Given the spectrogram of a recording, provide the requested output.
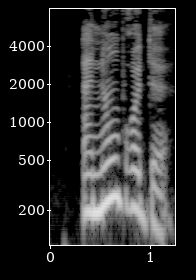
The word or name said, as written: un nombre de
